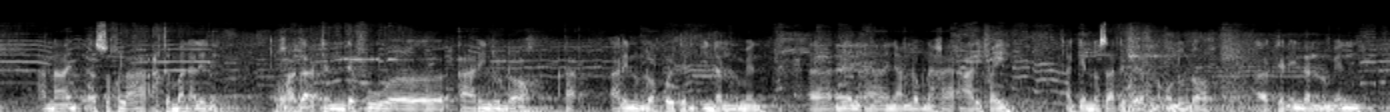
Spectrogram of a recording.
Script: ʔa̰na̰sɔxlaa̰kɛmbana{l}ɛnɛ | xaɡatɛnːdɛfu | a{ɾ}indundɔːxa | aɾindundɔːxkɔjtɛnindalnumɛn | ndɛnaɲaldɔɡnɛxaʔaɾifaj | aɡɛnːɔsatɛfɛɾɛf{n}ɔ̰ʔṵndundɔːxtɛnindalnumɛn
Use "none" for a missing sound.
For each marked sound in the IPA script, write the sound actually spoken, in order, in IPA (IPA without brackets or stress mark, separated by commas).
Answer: l, ɾ, n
